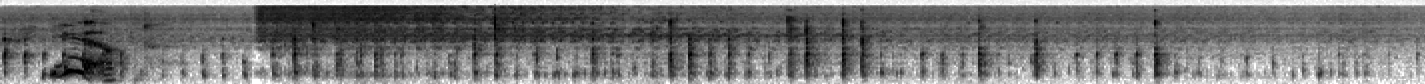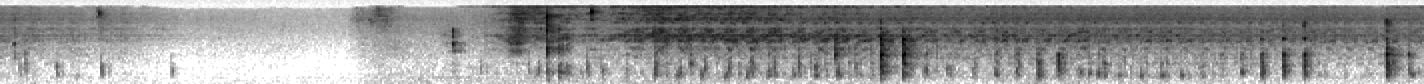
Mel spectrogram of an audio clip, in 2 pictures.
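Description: Wooden treadle spinning wheel turning as wool is spun onto the bobbin, with quick irregular clicking and rustling. The sound cuts out briefly about eight seconds in, then resumes.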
